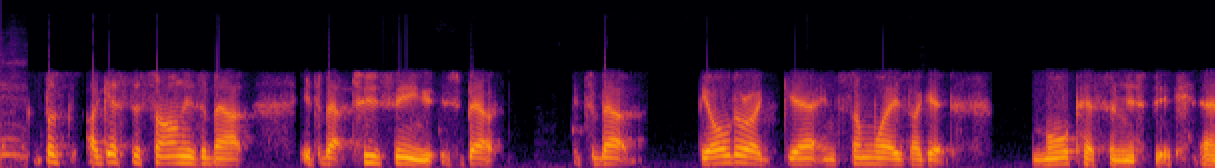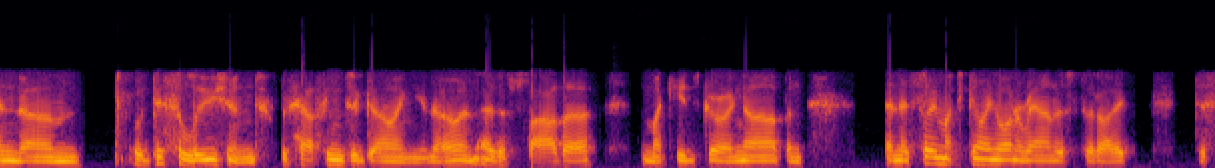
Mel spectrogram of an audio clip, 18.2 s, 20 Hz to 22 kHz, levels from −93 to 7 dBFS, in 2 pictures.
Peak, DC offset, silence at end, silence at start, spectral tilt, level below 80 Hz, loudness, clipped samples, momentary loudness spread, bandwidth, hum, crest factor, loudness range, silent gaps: -6 dBFS; under 0.1%; 0 s; 0 s; -9.5 dB/octave; -58 dBFS; -19 LUFS; under 0.1%; 10 LU; 4.6 kHz; none; 14 dB; 3 LU; none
